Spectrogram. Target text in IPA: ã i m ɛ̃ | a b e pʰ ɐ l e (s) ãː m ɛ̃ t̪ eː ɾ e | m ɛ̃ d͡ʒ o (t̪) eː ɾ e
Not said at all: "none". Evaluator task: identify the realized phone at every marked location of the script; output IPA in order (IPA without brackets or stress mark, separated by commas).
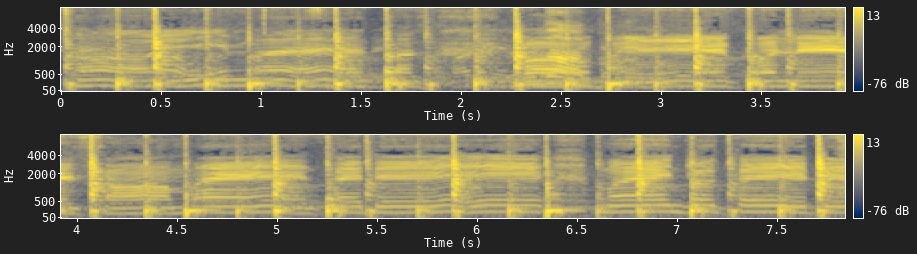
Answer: s, t̪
